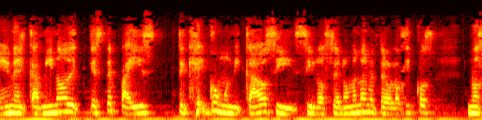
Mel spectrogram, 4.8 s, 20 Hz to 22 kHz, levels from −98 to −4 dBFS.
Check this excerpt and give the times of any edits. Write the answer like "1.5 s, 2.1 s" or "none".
1.8 s

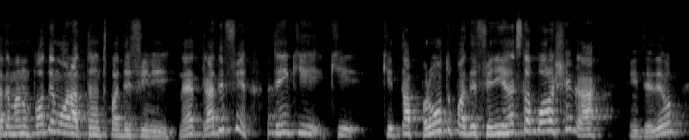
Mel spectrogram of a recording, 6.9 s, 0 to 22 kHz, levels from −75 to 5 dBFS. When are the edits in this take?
2.0 s, 2.7 s

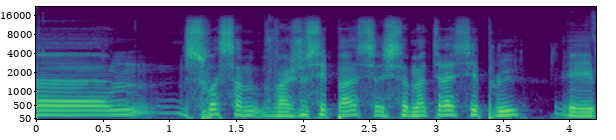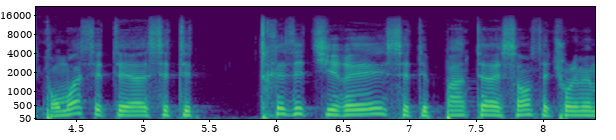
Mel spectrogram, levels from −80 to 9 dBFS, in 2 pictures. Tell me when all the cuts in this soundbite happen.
none

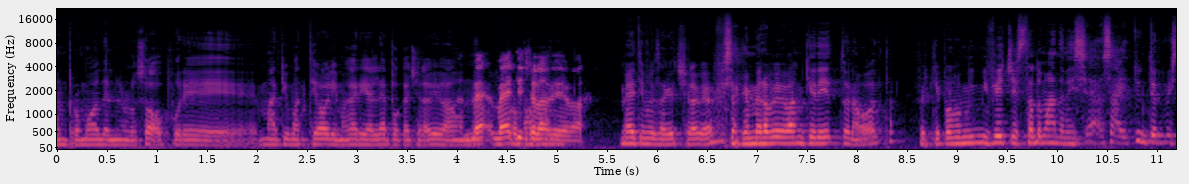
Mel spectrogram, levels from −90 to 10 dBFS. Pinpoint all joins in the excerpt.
none

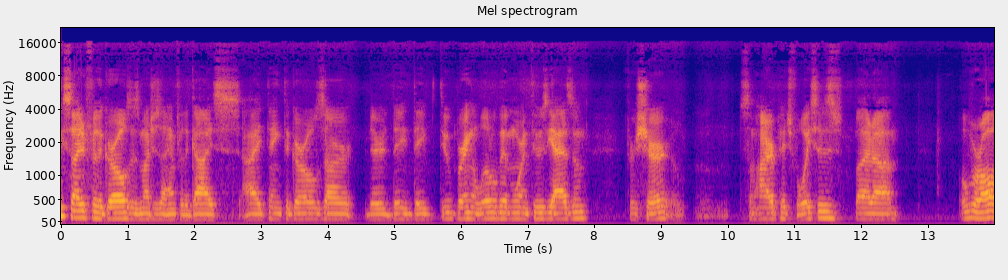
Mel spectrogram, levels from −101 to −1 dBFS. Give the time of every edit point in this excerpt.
none

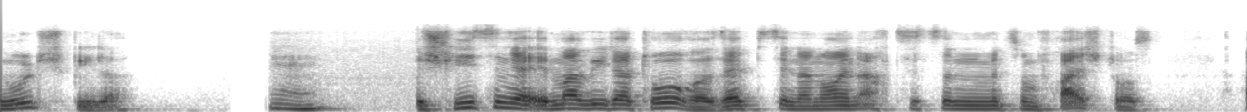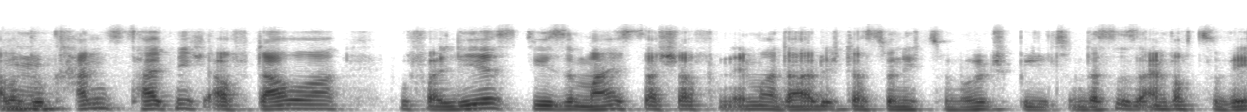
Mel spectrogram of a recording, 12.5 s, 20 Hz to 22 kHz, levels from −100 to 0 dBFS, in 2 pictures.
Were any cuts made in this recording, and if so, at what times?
none

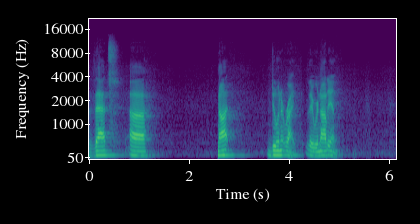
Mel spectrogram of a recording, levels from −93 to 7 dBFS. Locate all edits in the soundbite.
2.6 s, 4.3 s, 4.7 s

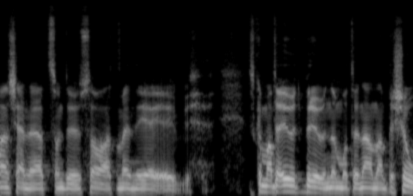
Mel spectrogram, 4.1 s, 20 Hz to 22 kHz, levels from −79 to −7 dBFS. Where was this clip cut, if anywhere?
1.2 s, 2.7 s

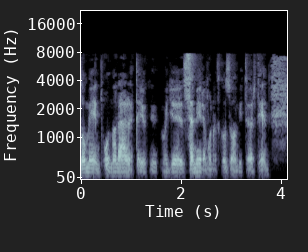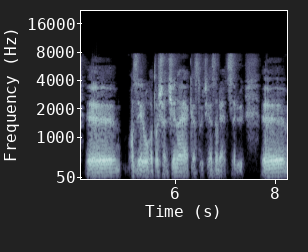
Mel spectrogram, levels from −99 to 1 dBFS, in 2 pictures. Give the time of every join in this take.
5.0 s, 6.9 s

